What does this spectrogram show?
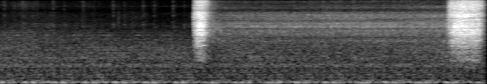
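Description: Canadian Pacific diesel locomotive and lit freight cars rolling past with a steady low rumble. Two short hisses cut through, a brief one about two seconds in and a longer, louder one near the end.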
